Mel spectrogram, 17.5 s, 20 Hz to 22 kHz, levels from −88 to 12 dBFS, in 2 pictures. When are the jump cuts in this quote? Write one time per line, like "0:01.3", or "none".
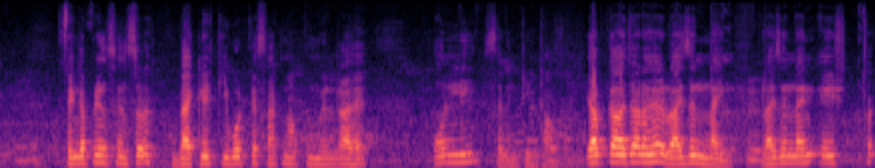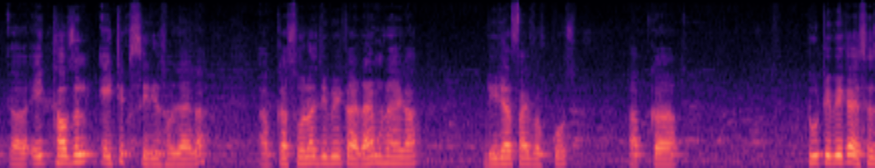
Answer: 0:05.9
